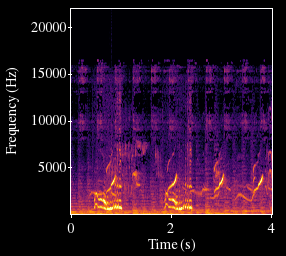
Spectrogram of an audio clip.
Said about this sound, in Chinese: 前方传来吱吱喳喳的声音，是鸟叫吗？却又好像是一群动物嘈杂的声音。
